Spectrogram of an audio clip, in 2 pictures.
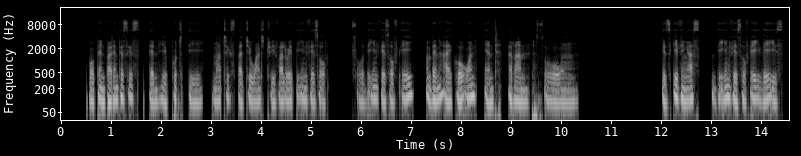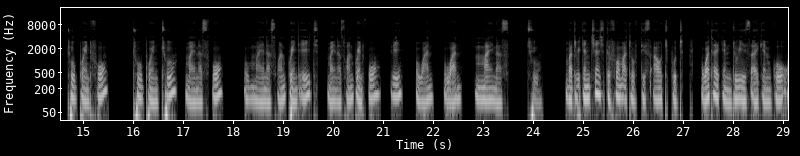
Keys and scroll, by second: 0.8 shift+9, 2.4 shift+a, 5.1 Right.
